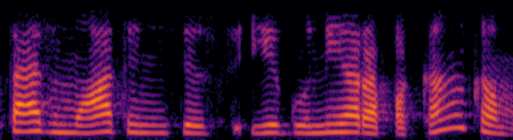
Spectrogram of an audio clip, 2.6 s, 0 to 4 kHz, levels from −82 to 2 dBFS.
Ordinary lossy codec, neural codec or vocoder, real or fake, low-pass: Opus, 16 kbps; codec, 16 kHz, 4.8 kbps, FACodec; fake; 3.6 kHz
